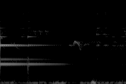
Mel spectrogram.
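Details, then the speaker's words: Tapped bisque bowl from an Olympic 2831G updraft gas kiln: a single clear, high bell-like ting that fades in about half a second, a little higher than another bowl; the bowl is sound and uncracked. "so you can you can hear the difference here on the ting it's a little bit higher on these hear that"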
